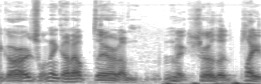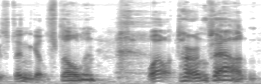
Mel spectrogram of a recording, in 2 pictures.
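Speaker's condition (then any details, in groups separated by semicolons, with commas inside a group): Spasmodic dysphonia; involuntary laryngeal muscle spasms, cause unknown; about 15 years since onset, botox into vocal cords six-monthly; voice breaks, strained, strangled, breathy after botox, tightens before injection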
